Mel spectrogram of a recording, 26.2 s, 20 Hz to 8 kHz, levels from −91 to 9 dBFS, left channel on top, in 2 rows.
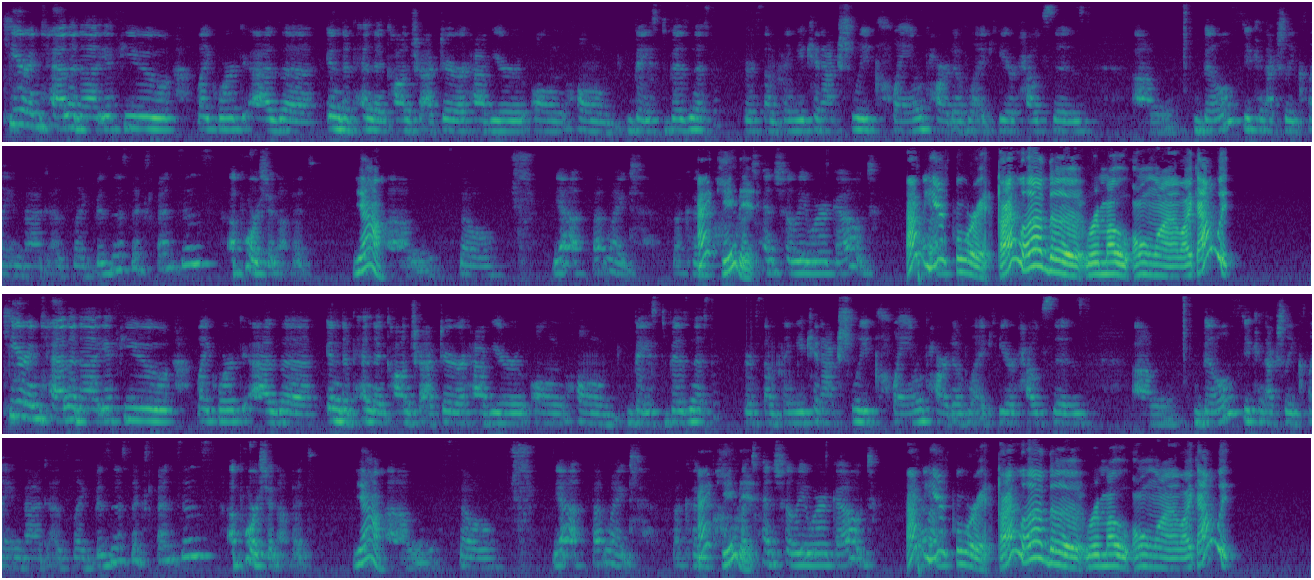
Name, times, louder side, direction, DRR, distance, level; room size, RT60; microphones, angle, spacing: voice 1, 0.0-7.0 7.4-10.8 11.3-16.1 16.9-21.8 22.2-22.5, equal, 40° right, 3.4 m, -36 dB
voice 2, 16.6-16.9 20.1-20.6 22.1-25.3, left 5 dB, 30° left, 0.3 m, -22 dB
9.9 x 3.4 x 3.3 m
head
